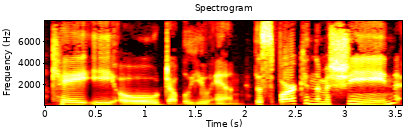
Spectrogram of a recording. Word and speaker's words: Keown: I believe the last name is pronounced Keown, Keown.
